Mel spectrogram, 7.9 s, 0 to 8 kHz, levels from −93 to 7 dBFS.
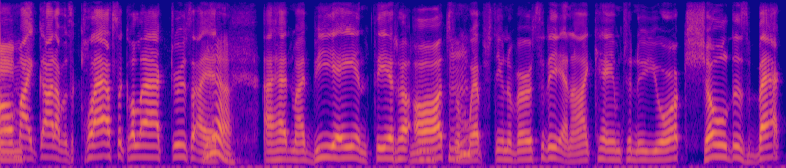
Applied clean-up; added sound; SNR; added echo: none; none; none; none.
